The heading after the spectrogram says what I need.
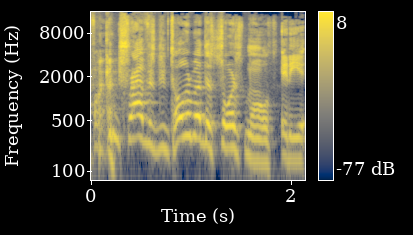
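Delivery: put-on yelling. Retelling yelling at the phone while listening: retelling own yelling. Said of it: "yelling at my phone".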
